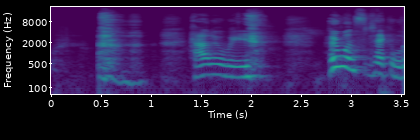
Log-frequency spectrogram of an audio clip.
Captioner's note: chuckles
